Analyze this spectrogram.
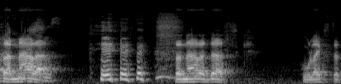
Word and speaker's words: Sonata: I keep saying it wrong. I'm like Sonoda or something like that. Sonata.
